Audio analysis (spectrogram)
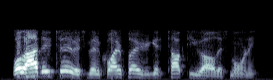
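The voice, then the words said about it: Quiet good-old-boy Southern accent. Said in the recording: “I love your southern accent. Oh, my gosh. It's just, you know, quiet enough. It's like good old boy southern accent”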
